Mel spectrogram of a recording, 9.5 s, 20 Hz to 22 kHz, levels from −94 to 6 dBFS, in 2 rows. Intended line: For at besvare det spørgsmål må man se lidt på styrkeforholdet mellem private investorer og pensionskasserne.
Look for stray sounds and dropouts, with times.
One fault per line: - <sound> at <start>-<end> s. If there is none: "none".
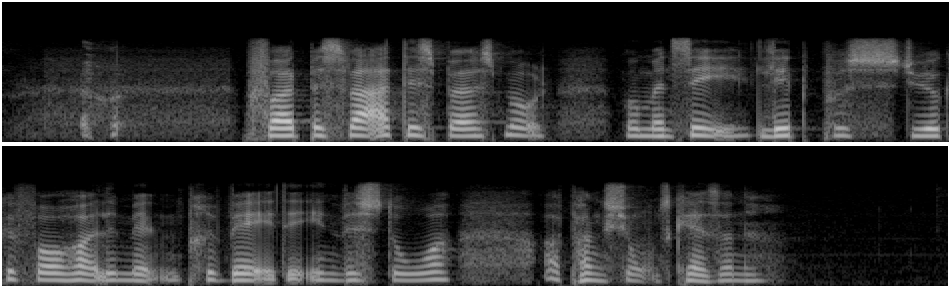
- cough at 0.4-0.7 s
